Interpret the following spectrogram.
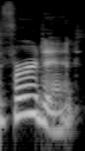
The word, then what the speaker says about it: Verdant: This time we are talking about Verdant, which the internet insists is indeed pronounced Verdant and not Verdant.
